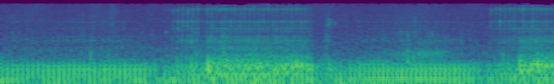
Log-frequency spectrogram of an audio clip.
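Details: Mother British Shorthair Polina purrs sweetly while her three tiny kittens, three days after birth, nurse; rhythmic deep rumbling with alternating breathy and smooth phases, a few faint clicks.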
